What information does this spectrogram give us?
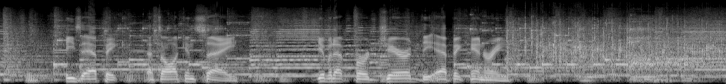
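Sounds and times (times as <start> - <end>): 
speech: 0.2 - 2.6, 3.2 - 6.0
light scattered applause: 5.1 - 7.2.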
